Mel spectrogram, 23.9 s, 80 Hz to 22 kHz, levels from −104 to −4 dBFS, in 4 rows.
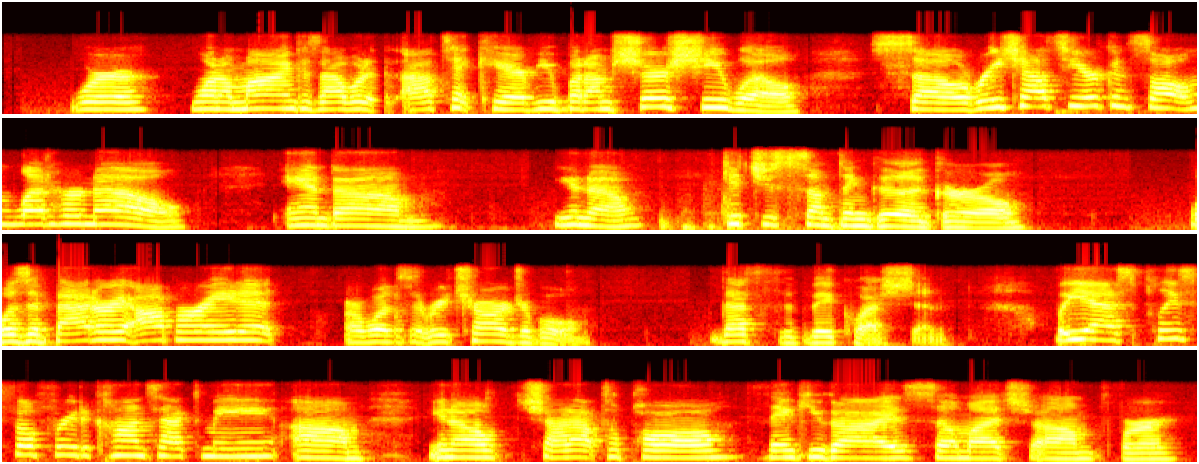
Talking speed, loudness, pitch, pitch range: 175 wpm, -12 LUFS, 215 Hz, 190-245 Hz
